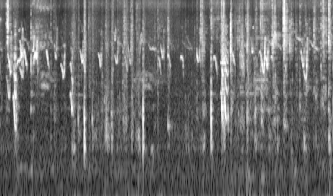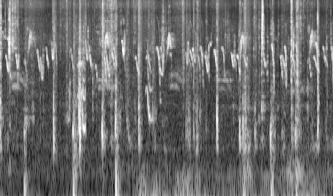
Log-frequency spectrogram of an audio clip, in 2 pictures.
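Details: A group of grey francolin chicks feeding and playing makes a dense, overlapping chorus of high, slurred cheeps, broken by sharp clicks and pecking taps, with a low rumble now and then.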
